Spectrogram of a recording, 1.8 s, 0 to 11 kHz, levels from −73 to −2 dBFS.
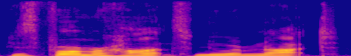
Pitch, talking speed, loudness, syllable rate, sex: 170 Hz, 205 wpm, -17 LUFS, 4.2 syllables/s, male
